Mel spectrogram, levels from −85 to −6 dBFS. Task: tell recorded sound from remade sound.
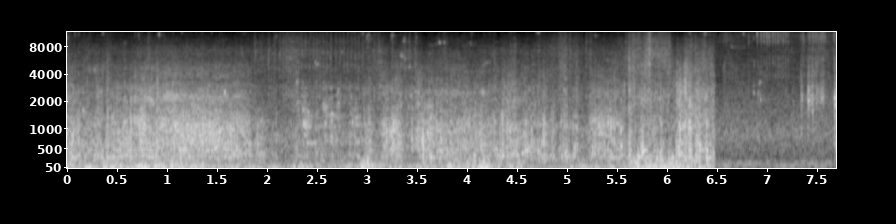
recorded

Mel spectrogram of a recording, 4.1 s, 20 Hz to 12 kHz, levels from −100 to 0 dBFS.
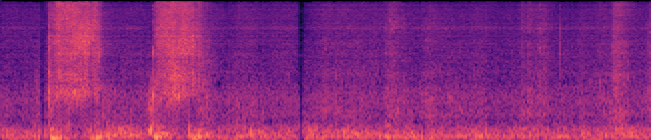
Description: remade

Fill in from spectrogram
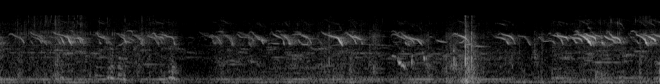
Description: recorded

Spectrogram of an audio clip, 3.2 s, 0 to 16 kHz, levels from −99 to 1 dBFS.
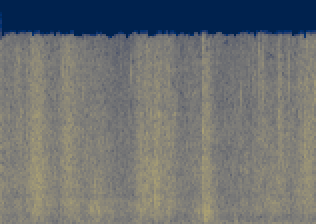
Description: remade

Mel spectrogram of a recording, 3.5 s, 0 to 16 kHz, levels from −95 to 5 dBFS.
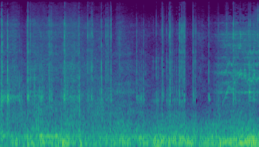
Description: recorded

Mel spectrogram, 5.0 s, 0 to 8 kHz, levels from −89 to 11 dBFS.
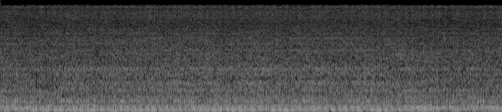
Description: remade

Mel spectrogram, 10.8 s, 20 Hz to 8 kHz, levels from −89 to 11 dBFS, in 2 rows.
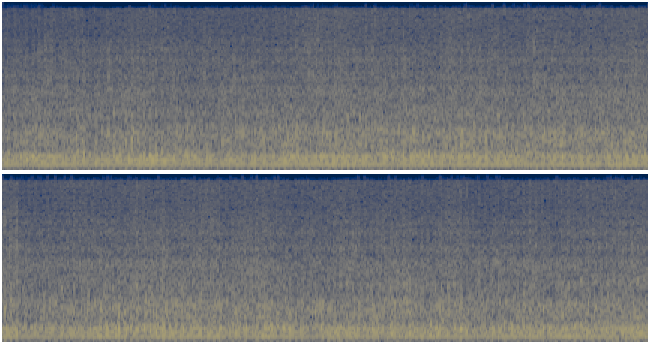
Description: recorded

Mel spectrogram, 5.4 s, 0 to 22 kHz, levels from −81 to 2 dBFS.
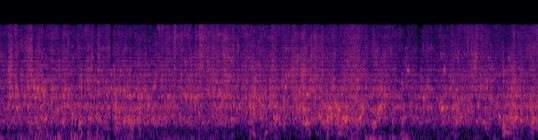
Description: remade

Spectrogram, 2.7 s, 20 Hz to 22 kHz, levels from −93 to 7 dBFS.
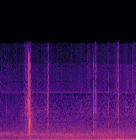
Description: recorded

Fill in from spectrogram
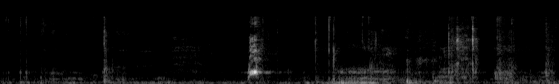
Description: remade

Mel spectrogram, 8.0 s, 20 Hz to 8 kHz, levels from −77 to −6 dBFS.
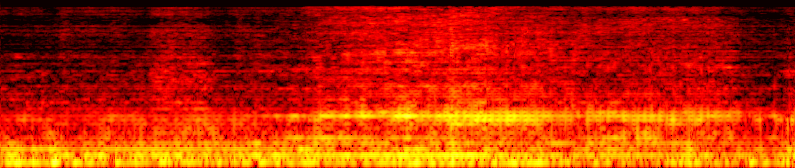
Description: remade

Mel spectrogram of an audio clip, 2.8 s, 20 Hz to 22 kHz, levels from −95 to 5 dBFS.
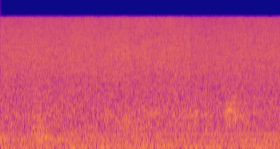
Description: recorded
